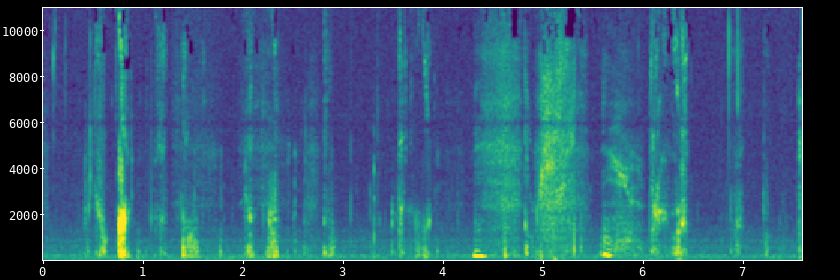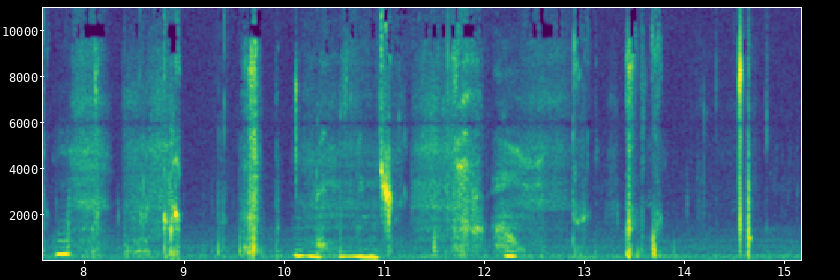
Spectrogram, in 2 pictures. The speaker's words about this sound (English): Can you hear it in your headphones? All the lovely slurps. And wet sucks. Does it feel as good as it sounds?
